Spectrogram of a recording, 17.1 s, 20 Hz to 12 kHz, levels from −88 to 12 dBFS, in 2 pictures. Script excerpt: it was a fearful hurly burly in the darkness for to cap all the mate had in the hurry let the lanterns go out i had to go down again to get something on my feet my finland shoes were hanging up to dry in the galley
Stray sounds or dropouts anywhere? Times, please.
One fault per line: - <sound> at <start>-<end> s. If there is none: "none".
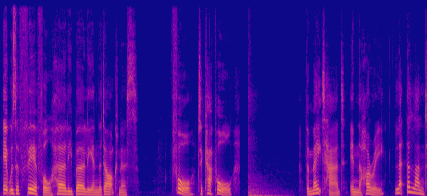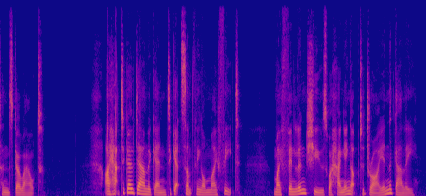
- thud at 4.9-5.9 s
